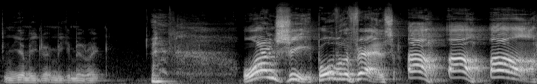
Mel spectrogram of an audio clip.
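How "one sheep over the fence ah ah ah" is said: very high, very slow, swooping, drawn-out drawl. Asked to do a bit for everyone, speaker does The Count voice. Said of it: "the count goes".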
